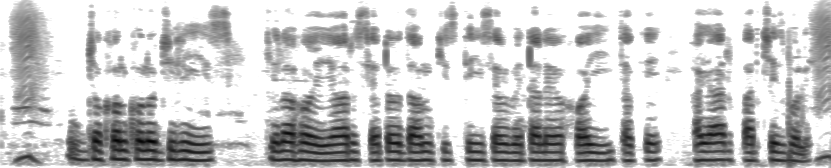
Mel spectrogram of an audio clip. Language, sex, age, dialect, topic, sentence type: Bengali, male, 18-24, Jharkhandi, banking, statement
